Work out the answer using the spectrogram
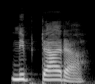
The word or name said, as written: निबटारा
